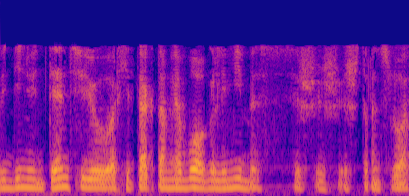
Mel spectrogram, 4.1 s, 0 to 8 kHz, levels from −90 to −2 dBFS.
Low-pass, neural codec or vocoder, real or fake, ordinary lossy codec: 7.2 kHz; none; real; AAC, 16 kbps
